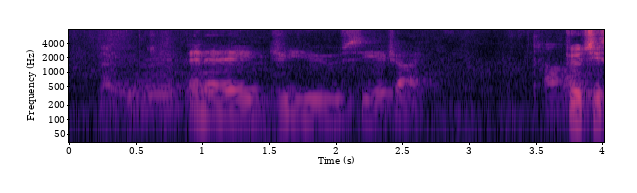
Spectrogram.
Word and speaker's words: Noguchi: Like Gucci with "na" in front of it. Noguchi. Noguchi. Naguchi.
